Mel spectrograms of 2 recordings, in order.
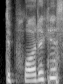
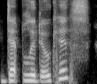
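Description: First: It uses the American pronunciation of the name. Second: It uses the British pronunciation of the name. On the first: "in America, you say Diplodocus" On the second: "the UK, we say Diplodocus"

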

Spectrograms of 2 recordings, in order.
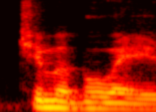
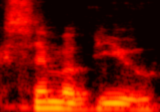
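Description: First: The name is said with an Italian pronunciation. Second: The name is said with an American pronunciation. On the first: The speaker calls it right. "Cimabue is the Italian pronunciation" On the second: The speaker calls it wrong. "I know it looks like Cimabue. That's how they'd say it in Indiana"

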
